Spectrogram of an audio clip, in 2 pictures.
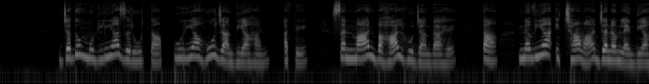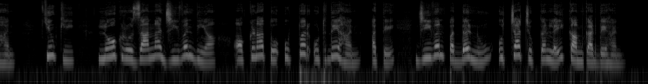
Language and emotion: Punjabi, neutral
